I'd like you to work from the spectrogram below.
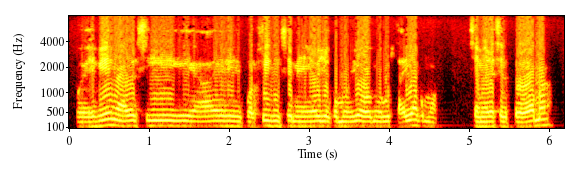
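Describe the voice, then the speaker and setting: A man's voice: mid-range voice, little pitch movement, moderate pace, dark tone, no room sound, lo-fi sound. A man with an accent from Spain chatting casually as a podcast panelist. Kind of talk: casual chat.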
